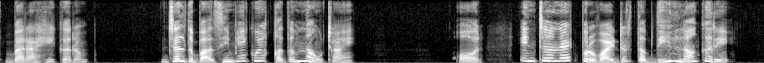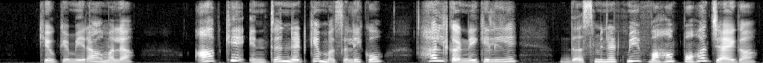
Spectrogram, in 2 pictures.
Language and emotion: Urdu, fearful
